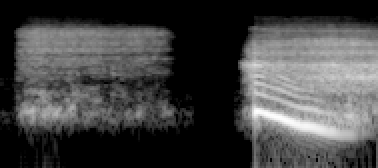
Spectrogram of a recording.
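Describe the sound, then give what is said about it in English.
A deep breath taken slowly: a long airy inhale, a brief pause, then a louder voiced sighing exhale whose low hum drops in pitch as it trails off. “I'd love to begin by asking you to just take a deep breath.”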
